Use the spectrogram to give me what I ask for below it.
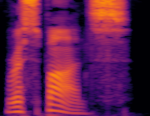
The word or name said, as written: response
